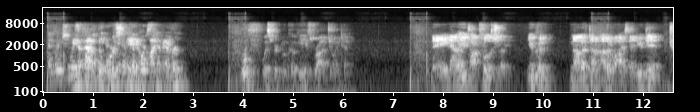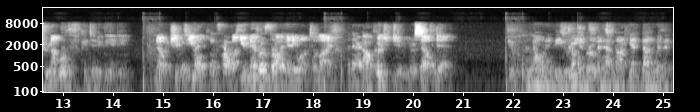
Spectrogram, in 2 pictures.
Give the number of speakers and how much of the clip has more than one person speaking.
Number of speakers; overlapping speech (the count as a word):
four, about 32%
